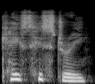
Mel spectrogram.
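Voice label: "case history", British English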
